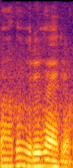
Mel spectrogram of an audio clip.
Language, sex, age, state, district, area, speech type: Malayalam, male, 30-45, Kerala, Palakkad, urban, spontaneous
